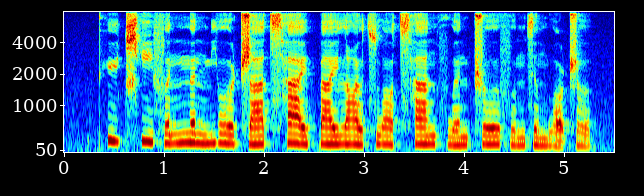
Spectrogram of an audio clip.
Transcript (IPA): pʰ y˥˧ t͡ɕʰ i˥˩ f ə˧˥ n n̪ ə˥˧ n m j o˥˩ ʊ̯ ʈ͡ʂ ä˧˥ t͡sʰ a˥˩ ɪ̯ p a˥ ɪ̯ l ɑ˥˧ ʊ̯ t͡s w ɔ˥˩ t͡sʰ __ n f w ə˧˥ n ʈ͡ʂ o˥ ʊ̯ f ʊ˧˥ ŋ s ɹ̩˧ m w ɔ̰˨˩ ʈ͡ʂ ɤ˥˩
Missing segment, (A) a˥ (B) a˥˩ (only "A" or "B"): A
